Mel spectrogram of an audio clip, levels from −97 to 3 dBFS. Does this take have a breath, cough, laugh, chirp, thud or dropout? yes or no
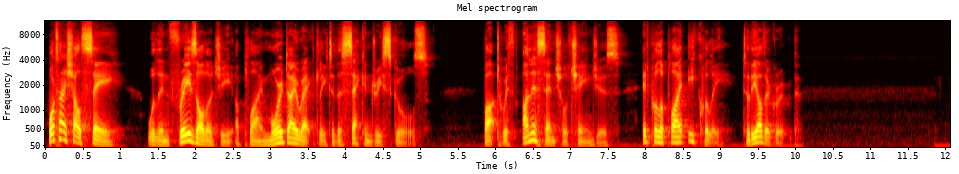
no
